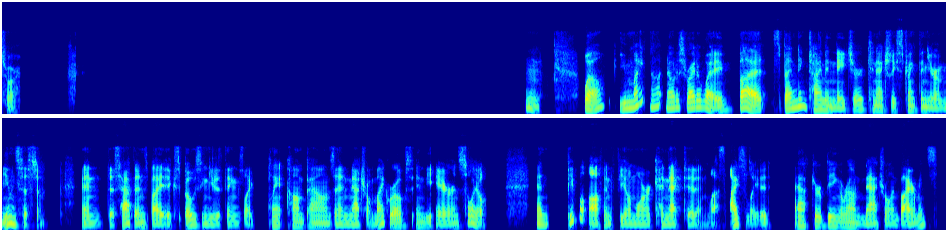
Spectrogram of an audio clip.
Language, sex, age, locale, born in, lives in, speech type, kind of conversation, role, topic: English, male, 35-39, en-US, United States, United States, read, expert-assistant, expert, Why is it important to spend time in nature?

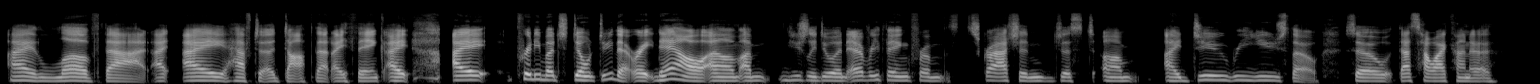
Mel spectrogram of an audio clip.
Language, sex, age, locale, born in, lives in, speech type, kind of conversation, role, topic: English, female, 55-59, en-US, United States, United States, conversation, unstructured, none, What small rituals and finishing touches make your home-cooked meals feel special?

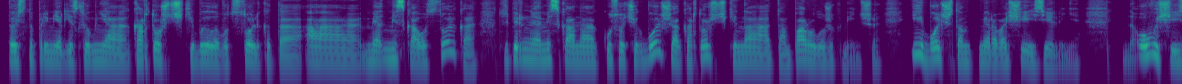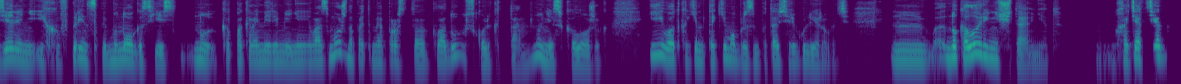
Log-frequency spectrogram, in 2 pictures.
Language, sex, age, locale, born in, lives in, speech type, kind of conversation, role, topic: Russian, male, 40-44, ru-RU, Russia, United States, conversation, advice, user, Как мне вернуться к полезной привычке после срыва?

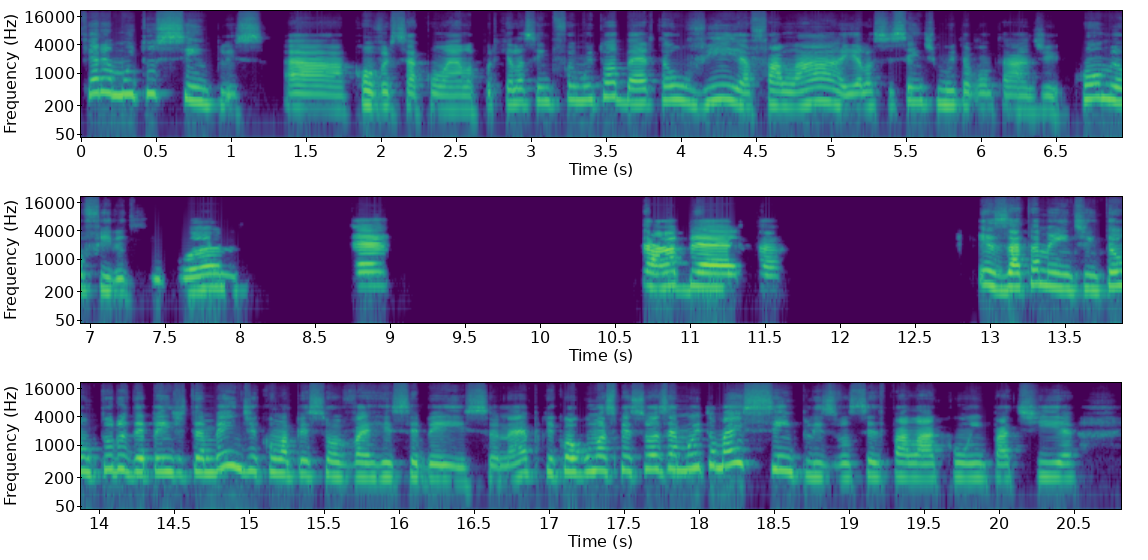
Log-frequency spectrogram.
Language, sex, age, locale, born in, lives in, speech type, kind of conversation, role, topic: Portuguese, female, 40-44, pt-BR, Brazil, United States, conversation, podcast, guest, Como equilibrar empatia e firmeza em uma conversa difícil?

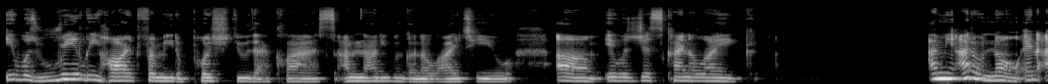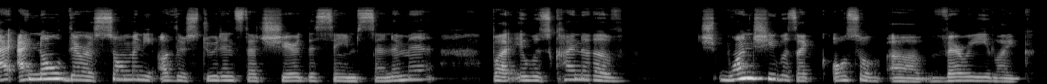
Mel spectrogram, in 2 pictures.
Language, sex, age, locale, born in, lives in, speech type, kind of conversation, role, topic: English, female, 25-29, en-US, United States, United States, conversation, unstructured, none, How has your favorite school subject changed over time, and what experiences influenced that change?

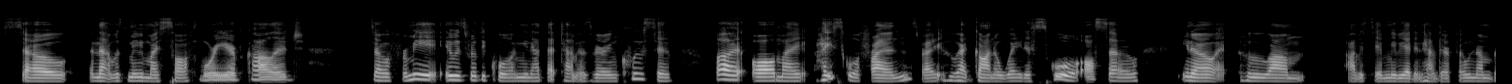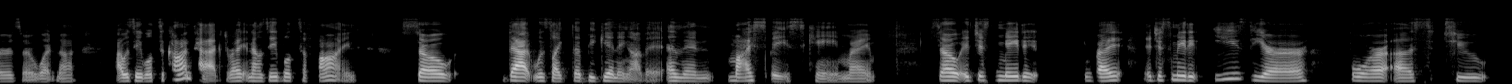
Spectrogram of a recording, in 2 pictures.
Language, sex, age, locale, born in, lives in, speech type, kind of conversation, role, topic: English, female, 40-44, en-US, United States, United States, conversation, podcast, guest, In what ways has social media influenced how we connect and interact with others?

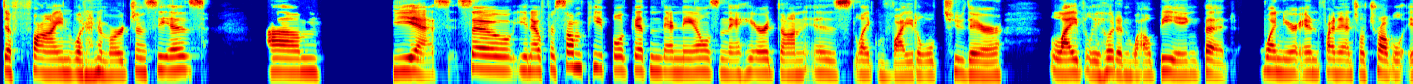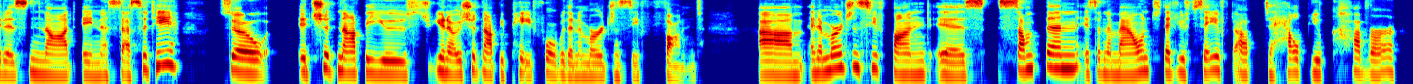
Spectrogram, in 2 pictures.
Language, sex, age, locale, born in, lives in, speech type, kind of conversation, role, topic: English, female, 45-49, en-DE, Germany, United States, conversation, podcast, guest, How can building an emergency fund provide financial security and peace of mind?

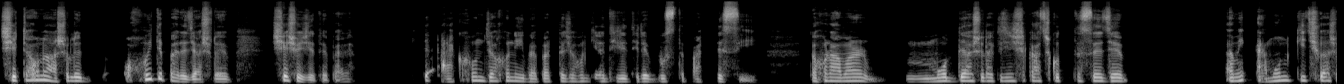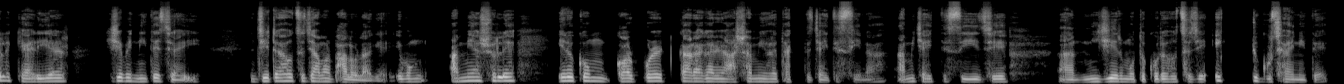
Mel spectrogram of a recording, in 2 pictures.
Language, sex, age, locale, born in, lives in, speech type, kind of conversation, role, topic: Bengali, male, 30-34, bn-BD, Bangladesh, Bangladesh, conversation, advice, user, বড় কোনো জীবন-পরিবর্তন নিয়ে আপনার সিদ্ধান্তহীনতা ও অনিশ্চয়তা কেন হচ্ছে?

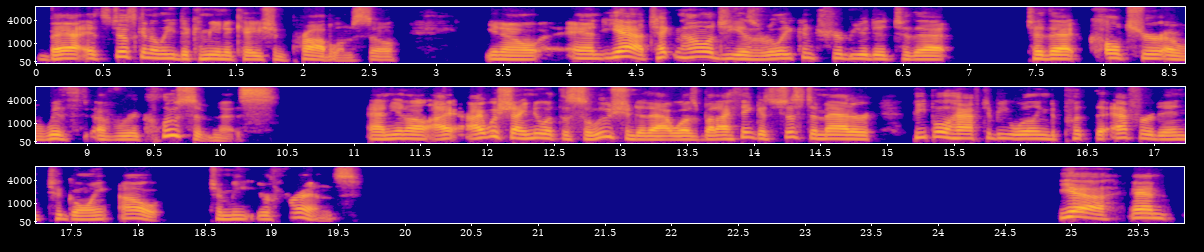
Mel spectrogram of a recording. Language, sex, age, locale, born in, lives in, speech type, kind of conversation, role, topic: English, male, 30-34, en-US, United States, United States, conversation, podcast, guest, What makes a strong friendship?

